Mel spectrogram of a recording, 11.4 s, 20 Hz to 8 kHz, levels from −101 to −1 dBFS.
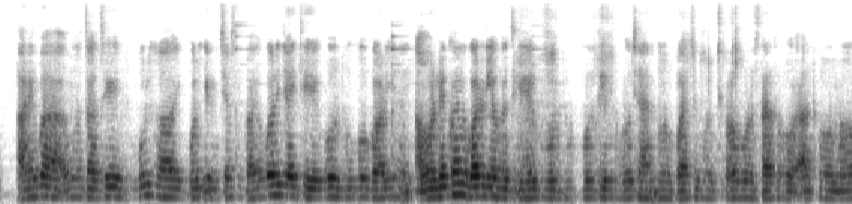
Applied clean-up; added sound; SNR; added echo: neural mask model DeepFilterNet 3.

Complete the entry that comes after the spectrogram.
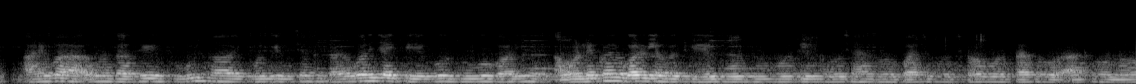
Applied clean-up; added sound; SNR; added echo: neural separator model SepFormer DNS4.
